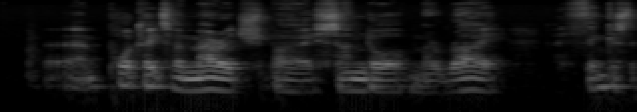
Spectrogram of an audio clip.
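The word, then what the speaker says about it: Sándor Márai: of all time, Portraits of a Marriage by Sandor Marai, I think is the correct pronunciation.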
